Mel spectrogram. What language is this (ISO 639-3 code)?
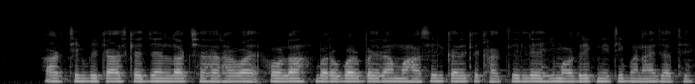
hne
